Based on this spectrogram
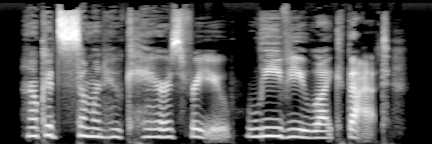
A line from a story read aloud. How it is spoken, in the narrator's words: Jester spat at him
